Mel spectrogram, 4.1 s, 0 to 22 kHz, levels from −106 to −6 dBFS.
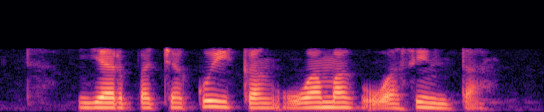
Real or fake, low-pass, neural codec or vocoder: real; 3.6 kHz; none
